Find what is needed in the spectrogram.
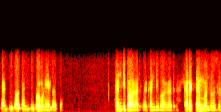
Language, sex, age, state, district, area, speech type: Tamil, male, 18-30, Tamil Nadu, Viluppuram, urban, conversation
